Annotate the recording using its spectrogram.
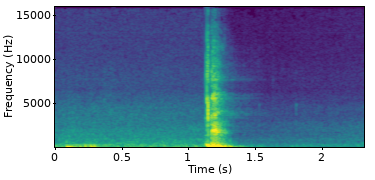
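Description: A single short burst of noise on a handheld microphone about a second in, loud at the bottom and reaching right up to the top, over faint room tone.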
